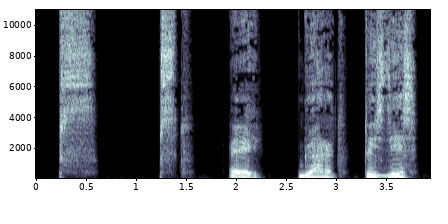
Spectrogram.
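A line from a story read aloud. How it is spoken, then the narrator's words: Hissing whisper. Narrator (Russian): Сквозь сон раздавалось шипение взбесившейся сковородки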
